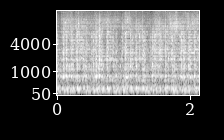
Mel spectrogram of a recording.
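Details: 1951 Stromberg Carlson Velvet Action record changer running: a loud, uneven, lumpy rumble with irregular thumps that never settles, from a worn idler wheel in poor condition that needs replacement.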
